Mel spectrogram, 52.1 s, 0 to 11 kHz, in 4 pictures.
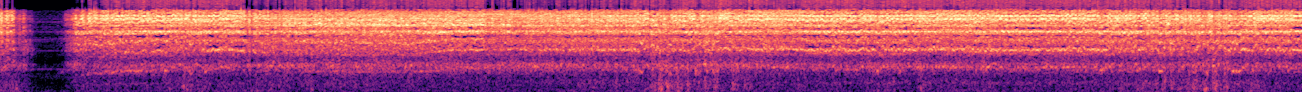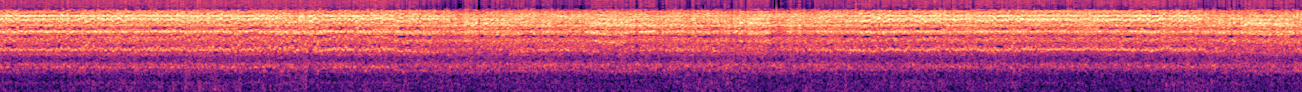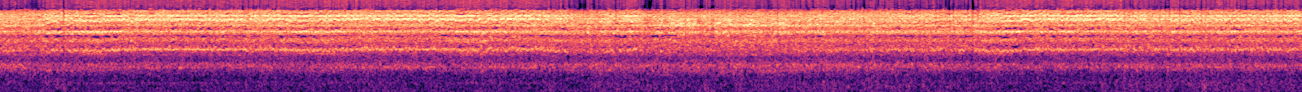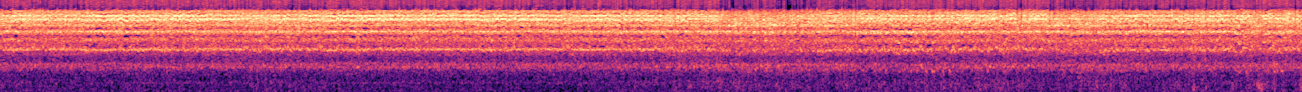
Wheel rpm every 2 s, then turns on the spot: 120, 210, 220, 230, 220, 210, 210, 210, 210, 220, 230, 230, 230, 220, 230, 230, 220, 230, 230, 230, 230, 230, 230, 220, 220, 230.
none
